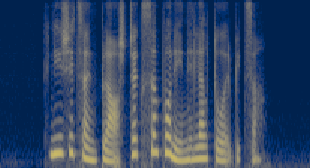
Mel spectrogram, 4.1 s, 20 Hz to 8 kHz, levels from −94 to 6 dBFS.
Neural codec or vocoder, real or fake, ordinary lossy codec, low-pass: codec, 16 kHz, 0.8 kbps, ZipCodec; fake; none; none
